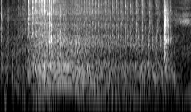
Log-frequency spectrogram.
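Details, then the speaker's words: Toro Recycler Vortex lawn mower, no-start after sitting: primed with combustible fluid through intake hole, engine catches, putters unevenly, then dies. Runs only on primer, confirming air, compression, timing and spark; fuel starvation is the missing factor. "She is a runner, so it ran and died. So by having fuel in the carburetor, we confirmed air, compression, timing, spark. Fuel is the missing factor."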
